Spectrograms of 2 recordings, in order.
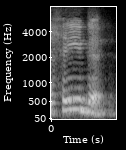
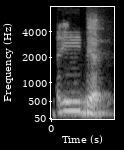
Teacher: Pantulkan dalnya karena dal itu huruf qalqalah.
